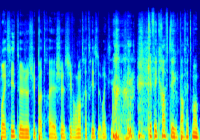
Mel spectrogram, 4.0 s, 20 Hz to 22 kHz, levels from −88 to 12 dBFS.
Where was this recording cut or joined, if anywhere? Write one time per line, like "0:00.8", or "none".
none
